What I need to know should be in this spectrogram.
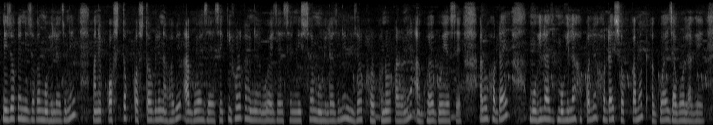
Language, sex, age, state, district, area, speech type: Assamese, female, 30-45, Assam, Udalguri, rural, spontaneous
